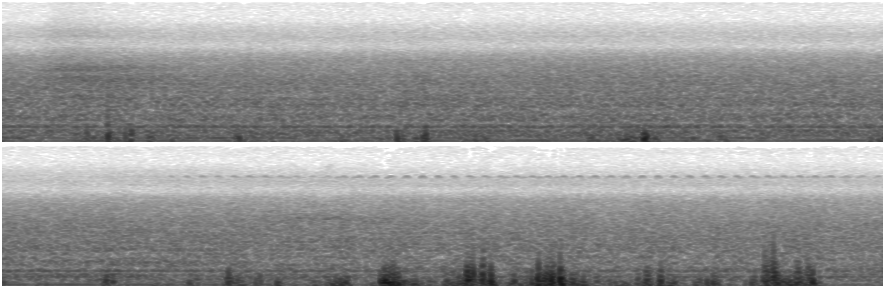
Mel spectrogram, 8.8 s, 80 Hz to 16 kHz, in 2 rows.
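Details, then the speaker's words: Rebuilt Wizard window box fan (bearing caps transplanted from a Lakewood X 22) in window on low speed: soft steady motor hum with gusts of moving air, no rumble or squeal; nice breeze, running smoothly and quietly. "on the low speed. It puts uh it puts out a really nice breeze."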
